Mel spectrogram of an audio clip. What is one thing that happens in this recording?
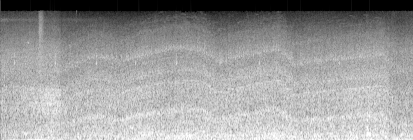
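A diesel city bus engine pulls away, rising in pitch.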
